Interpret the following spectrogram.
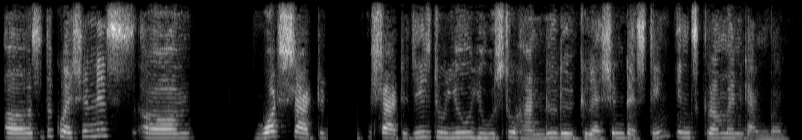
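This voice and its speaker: Mellow, high-pitched woman hosting. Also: fairly even intonation, measured pace, rough recording. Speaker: host taking audience questions. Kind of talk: casual live Q&A moderation.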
